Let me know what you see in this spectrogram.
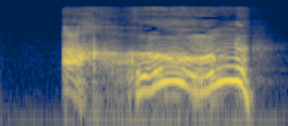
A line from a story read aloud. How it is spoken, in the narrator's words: croaked Chimwassel, appalled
